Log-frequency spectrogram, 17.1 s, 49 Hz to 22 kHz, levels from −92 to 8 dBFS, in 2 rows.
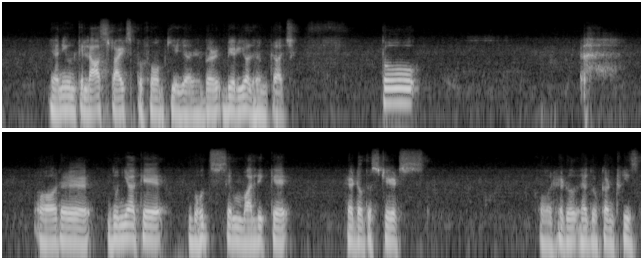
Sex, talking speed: male, 100 wpm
